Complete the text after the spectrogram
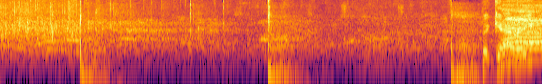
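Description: Darts thud into a board one after another.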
